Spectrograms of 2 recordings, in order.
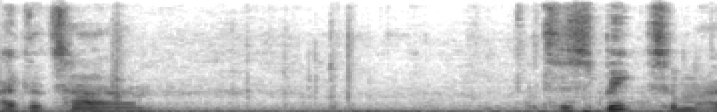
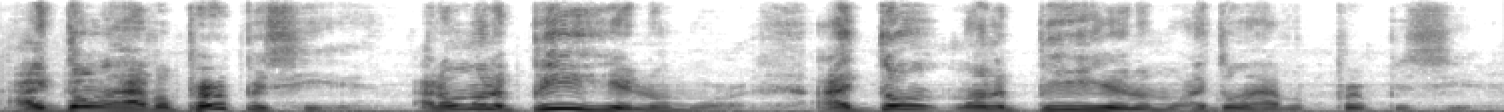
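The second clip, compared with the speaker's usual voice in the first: higher, louder, anguished cry out; reenacted despair; 5 semitones higher, 5 dB louder than usual. Cursing God about having no purpose, an anguished cry. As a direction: relive the hopeless outburst at God.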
